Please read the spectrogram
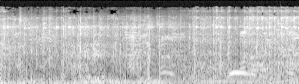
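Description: Rumble of The Racer's wooden roller coaster train running along the track, mixed with wind buffeting the microphone, steady throughout. A couple of short voice calls from the riders come in the second half.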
